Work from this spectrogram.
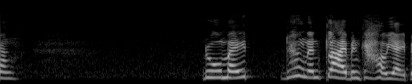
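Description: Nothing stood out on listening to the speech, with the faint room noise sitting about 36 dB below it.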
